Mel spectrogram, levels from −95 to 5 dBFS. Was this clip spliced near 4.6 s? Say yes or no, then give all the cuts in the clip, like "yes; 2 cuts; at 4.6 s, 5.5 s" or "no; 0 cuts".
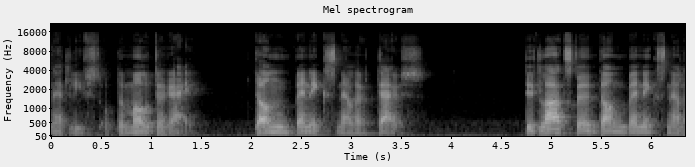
no; 0 cuts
